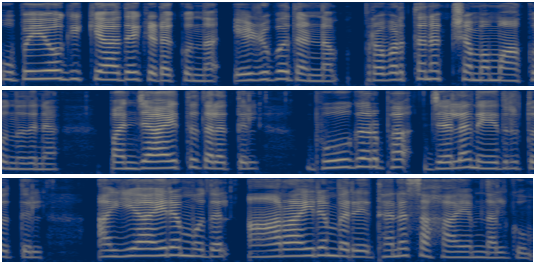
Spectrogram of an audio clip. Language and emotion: Malayalam, neutral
